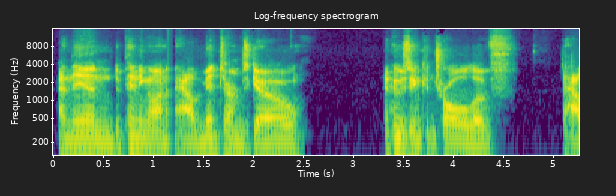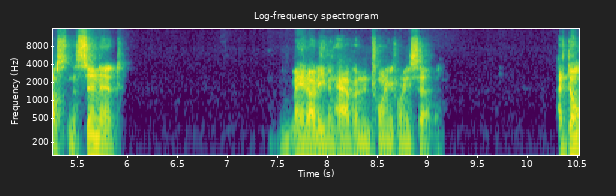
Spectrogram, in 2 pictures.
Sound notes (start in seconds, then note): none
